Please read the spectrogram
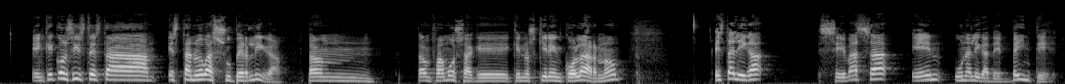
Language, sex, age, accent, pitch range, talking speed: Spanish, male, 20-39, Spanish, 130-205 Hz, 140 wpm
